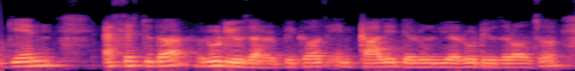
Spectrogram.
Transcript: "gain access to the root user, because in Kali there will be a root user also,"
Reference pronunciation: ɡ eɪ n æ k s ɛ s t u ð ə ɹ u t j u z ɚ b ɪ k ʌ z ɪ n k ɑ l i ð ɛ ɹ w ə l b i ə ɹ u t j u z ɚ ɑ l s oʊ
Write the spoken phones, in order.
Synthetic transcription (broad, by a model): ɡ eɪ n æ s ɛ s t u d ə ɹ u t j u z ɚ b ɪ k ʌ z ɪ n k ɑ l i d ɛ ɹ w ə l b i ə ɹ u t j u z ɚ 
